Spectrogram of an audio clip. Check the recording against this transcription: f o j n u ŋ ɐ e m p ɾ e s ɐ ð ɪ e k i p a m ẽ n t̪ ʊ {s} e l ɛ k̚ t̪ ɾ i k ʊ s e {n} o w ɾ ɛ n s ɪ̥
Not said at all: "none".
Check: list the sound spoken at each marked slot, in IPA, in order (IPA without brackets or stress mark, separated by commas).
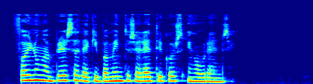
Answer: s, ŋ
